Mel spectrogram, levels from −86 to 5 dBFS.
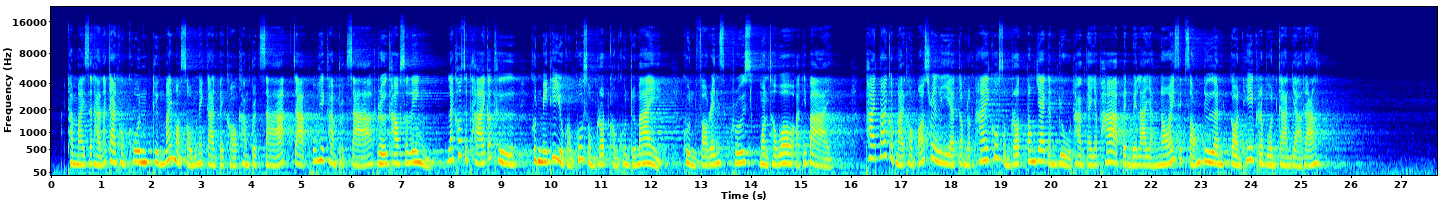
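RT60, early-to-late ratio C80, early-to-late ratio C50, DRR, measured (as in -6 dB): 3.0 s, 11.5 dB, 11.0 dB, 10.5 dB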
